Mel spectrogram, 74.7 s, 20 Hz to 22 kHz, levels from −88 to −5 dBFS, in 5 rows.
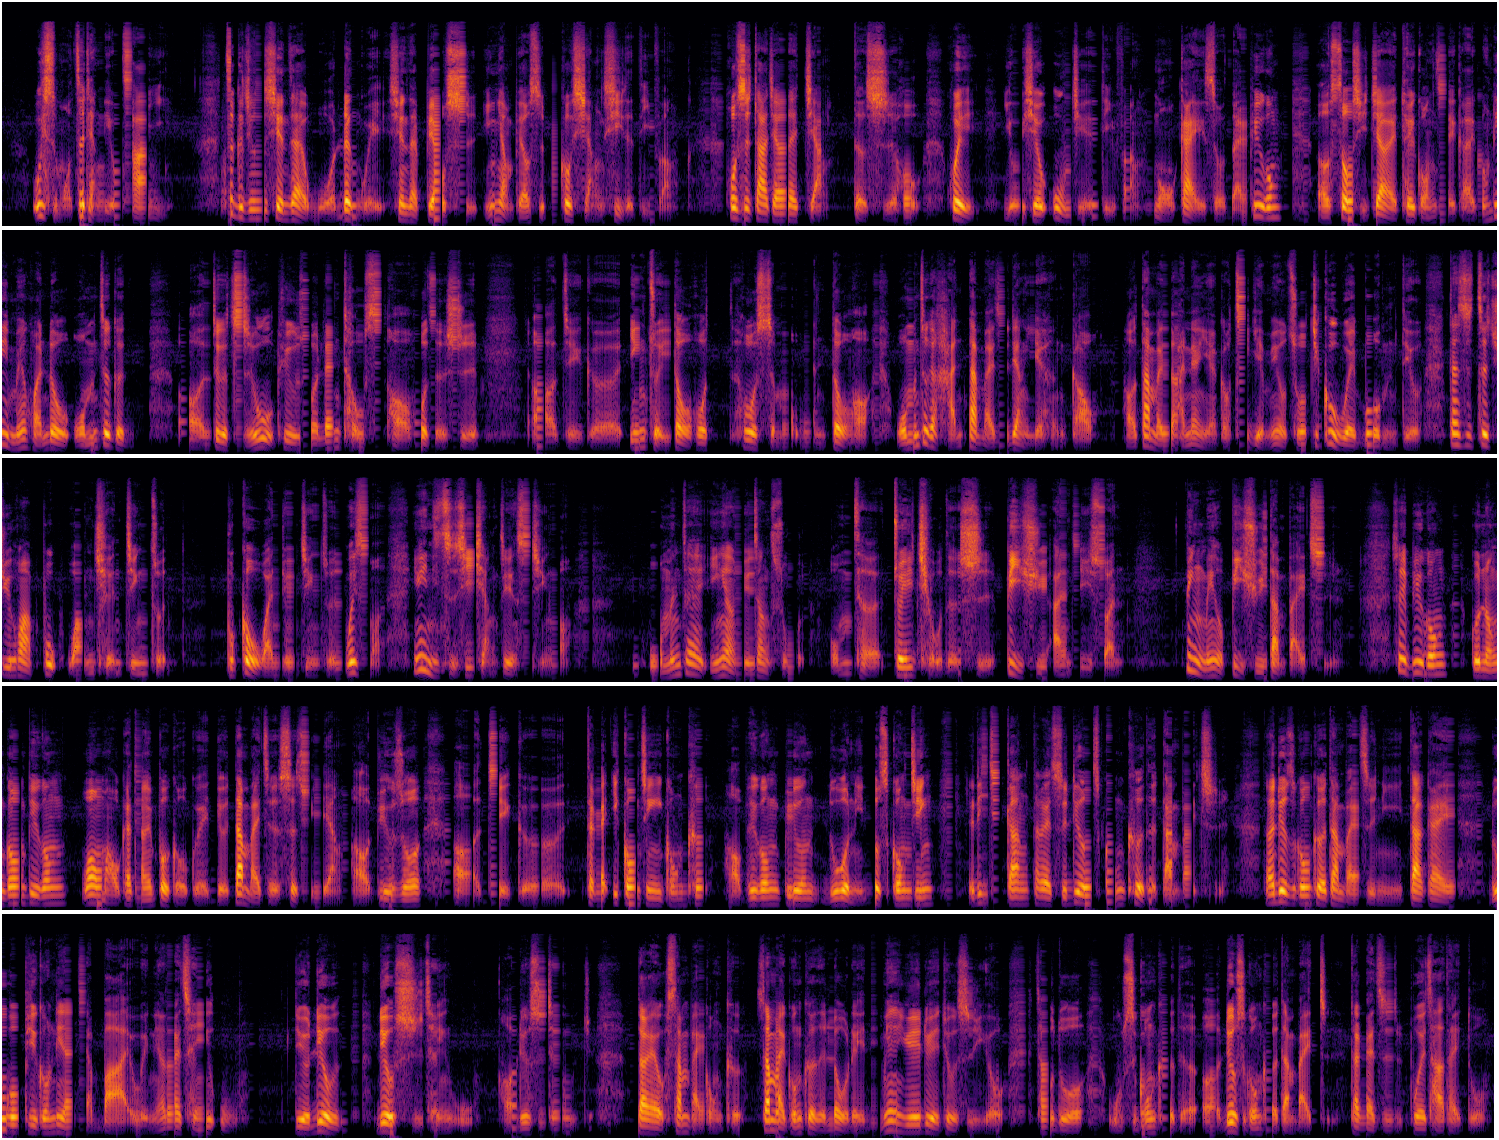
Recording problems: thin; very; fading below 350 Hz
choppy; very; 13% of the speech affected

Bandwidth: 15 kHz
